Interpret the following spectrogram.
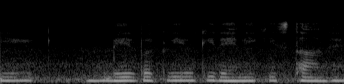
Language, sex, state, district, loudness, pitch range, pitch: Hindi, female, Bihar, Begusarai, -34 LUFS, 170-180 Hz, 175 Hz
